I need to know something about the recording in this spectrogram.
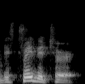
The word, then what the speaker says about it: distributor: Okay, so the emphasis is in distributor, the second syllable.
